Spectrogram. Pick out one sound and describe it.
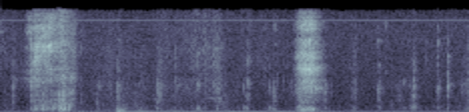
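A young man slurps noodles loudly up close.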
